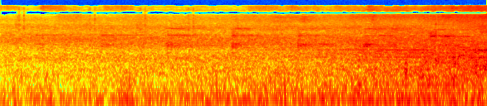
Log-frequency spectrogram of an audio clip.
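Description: A train approaching on the track, its rumble growing steadily louder.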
